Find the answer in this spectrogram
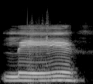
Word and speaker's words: leer: And also whenever you say leer, you're actually pronouncing both E's or both S, leer.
